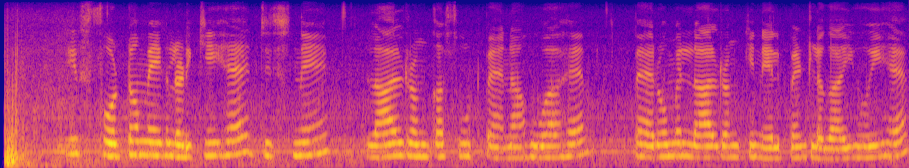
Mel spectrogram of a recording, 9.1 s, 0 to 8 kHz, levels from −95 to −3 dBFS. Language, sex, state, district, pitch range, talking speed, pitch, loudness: Hindi, female, Haryana, Charkhi Dadri, 200-230 Hz, 160 wpm, 215 Hz, -18 LUFS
